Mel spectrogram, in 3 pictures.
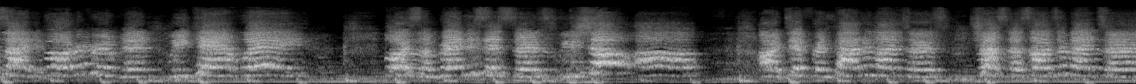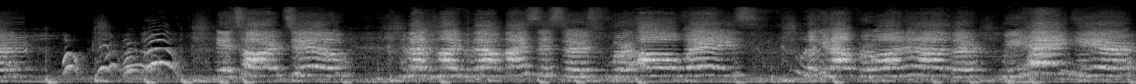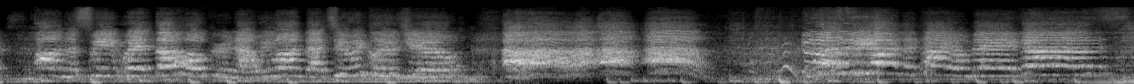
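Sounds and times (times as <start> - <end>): group of women singing in chorus: 0.0 - 3.1, 3.8 - 11.7, 13.5 - 29.9, 30.7 - 34.0.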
